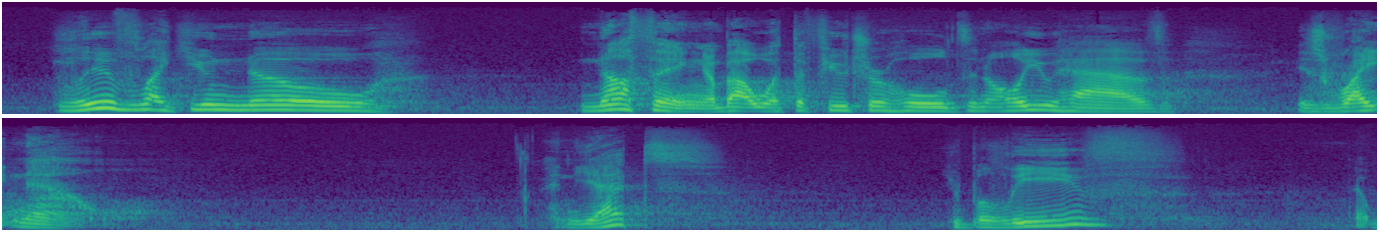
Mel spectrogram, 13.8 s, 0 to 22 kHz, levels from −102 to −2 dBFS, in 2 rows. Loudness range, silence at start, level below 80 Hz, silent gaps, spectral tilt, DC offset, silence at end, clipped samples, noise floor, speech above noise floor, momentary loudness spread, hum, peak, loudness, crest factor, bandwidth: 11 LU; 0.25 s; -76 dBFS; none; -6 dB/octave; under 0.1%; 0 s; under 0.1%; -67 dBFS; 37 dB; 18 LU; none; -14 dBFS; -30 LUFS; 18 dB; 16.5 kHz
